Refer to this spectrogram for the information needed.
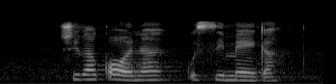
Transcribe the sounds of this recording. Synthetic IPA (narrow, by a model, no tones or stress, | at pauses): ʂiβakɔnak̬usimɛːk̬ʼa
